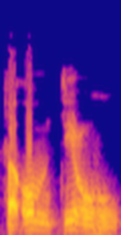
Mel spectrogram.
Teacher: ابن عامر يسكن الميم ويخفف التاء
